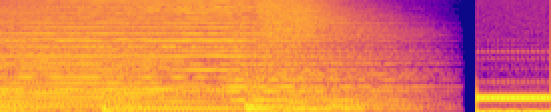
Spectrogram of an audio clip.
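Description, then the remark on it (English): A telephone starts ringing with a loud, steady electronic tone right after some music fades away, cutting in abruptly near the end. “I was afraid to answer the phone.”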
